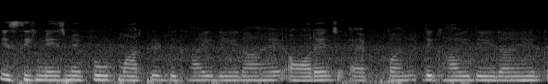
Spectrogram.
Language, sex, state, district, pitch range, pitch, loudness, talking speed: Hindi, female, Chhattisgarh, Raigarh, 190-200 Hz, 195 Hz, -26 LUFS, 165 wpm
